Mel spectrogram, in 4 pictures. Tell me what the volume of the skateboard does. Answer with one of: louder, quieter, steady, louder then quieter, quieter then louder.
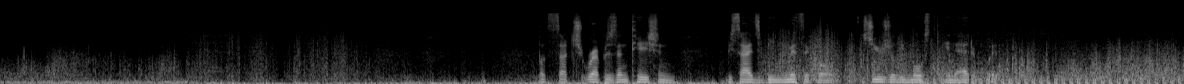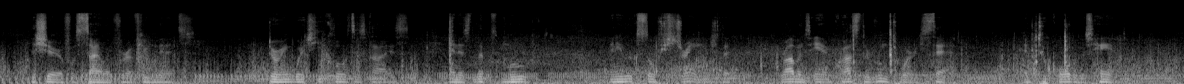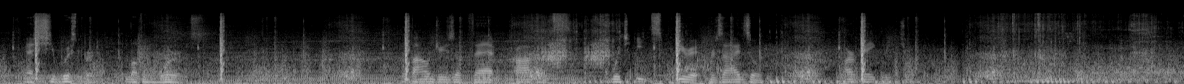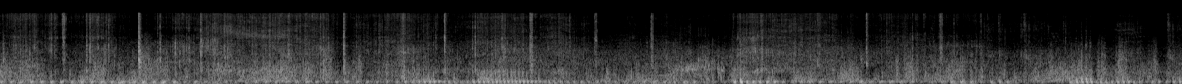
louder then quieter.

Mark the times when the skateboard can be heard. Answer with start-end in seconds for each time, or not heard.
15.2-47.3.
